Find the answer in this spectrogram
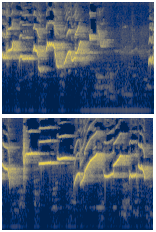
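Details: Song of a white-rumped shama used to provoke rival shamas: rich whistled phrases with swooping, wavering notes, a pause of about a second, then a second burst of bright rising and falling whistles.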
